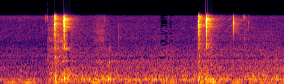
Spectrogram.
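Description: Keys clatter on a computer keyboard in two short bursts of a few quick taps each, close and moderately loud against a quiet room hum.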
